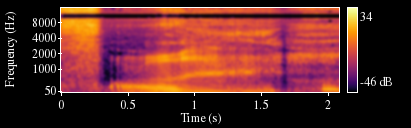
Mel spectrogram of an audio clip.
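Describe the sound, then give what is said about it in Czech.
A voice performs a loud, drawn-out yawn that slides into a low stretching groan, prominent, followed by a brief short grunt at the end, made while sitting up and starting to stretch. “hlasitě zívl, posadil se a začal se protahovat.”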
